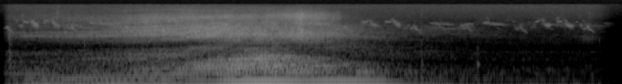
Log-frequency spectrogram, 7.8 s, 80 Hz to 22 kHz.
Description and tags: passing bye in the distance
Sample recorded with ZOOM H4 in Checiny in Poland. External mics have been placed on the level of the wheels in 7,5m distance from the road.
